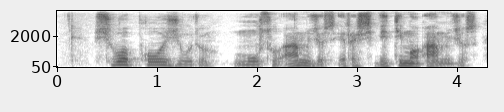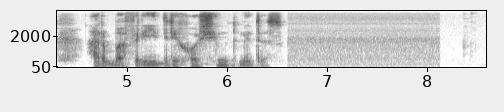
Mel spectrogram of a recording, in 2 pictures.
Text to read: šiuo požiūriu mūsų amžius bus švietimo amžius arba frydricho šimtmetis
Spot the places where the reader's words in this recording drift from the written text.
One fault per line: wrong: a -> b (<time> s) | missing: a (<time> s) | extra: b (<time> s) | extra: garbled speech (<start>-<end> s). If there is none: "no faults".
wrong: bus -> yra (2.9 s)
